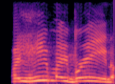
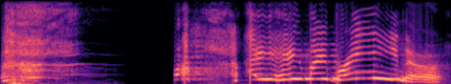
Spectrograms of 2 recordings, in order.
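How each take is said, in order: First: Slightly raised, falling exasperated repeat; milder exasperation. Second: High-pitched exasperated whine; frustrated wail. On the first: Streamer groaning over a forgotten name, mildly exasperated. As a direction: say it as a resigned complaint. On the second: Streamer to chat on blanking on a name, frustrated wail. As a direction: wail it high, falling on "brain". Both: Real, not acted.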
